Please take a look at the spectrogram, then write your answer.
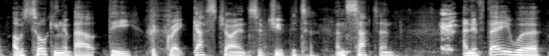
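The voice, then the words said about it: Impression of Brian Cox. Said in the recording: “Brian Cox was ridiculous. That's amazing... It's so unlike your whole timbre, everything about you. It's totally different... your newest impression, Brian Cox”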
